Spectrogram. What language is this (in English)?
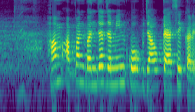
Magahi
